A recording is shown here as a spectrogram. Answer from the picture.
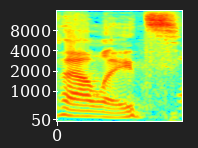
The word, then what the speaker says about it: phthalates: Puff of phthalates. – I hate that word, and I have to say it all the time. – It's like Michelle Pfeiffer. The P is silent.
